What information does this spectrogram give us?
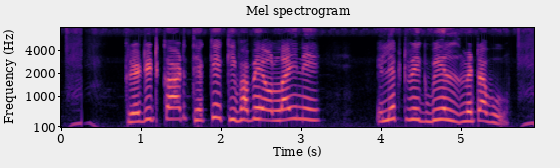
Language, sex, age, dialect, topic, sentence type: Bengali, male, <18, Jharkhandi, banking, question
